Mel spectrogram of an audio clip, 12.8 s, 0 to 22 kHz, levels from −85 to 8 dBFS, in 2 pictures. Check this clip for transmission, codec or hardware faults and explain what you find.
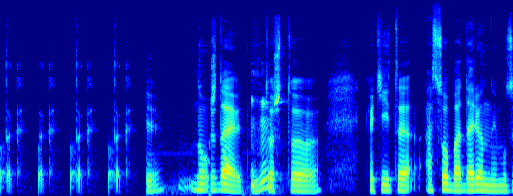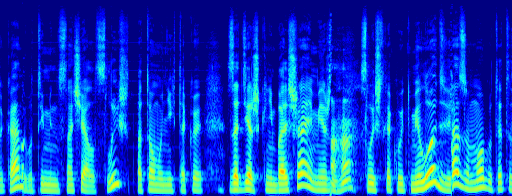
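Three kinds of fault turn up in this speech clip: a broken-record loop, repeated bursts of damaged compressed data, and a stretch of USB whine.

From the very start to 1.84 s, a 478 ms fragment repeats back to back three times, with the real continuation lost. This broken-record loop is likely a stalled player or stream resending its last buffer.

Short chirps or blips occur at 0.46–0.50 s, 2.60–2.64 s (just before "угу то что"), 6.68–6.72 s (just after "особо одаренные"), 10.52–10.56 s (just after "задержка небольшая") and 12.03–12.08 s. These are damaged data in a compressed stream, where the decoder misreads frames and resyncs.

From 6.82 to 9.15 s, a faint fixed-pitch whine sits roughly 40 dB below the speech. Its 1 kHz series is strongest at 9 kHz, which is USB whine from the bus's 1 ms frame activity leaking in through power or ground.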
